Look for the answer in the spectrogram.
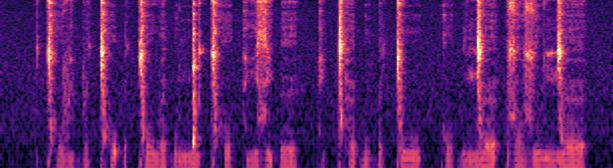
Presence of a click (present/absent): present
